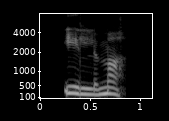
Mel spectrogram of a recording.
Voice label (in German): "ilma", skandinavische maedchennamen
